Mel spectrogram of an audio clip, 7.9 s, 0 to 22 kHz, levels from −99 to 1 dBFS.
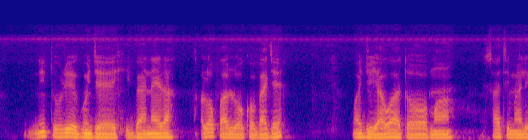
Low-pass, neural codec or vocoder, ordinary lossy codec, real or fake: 10.8 kHz; none; Opus, 64 kbps; real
